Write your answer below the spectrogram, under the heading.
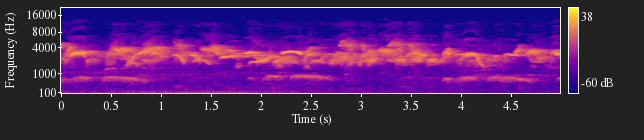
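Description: Chinese hwamei in loud, unbroken song: rich, fast-changing whistles and warbles with slurred rising and falling notes, plus a faint low hum early on.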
